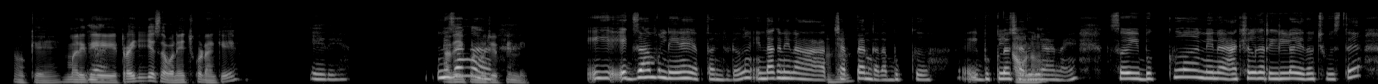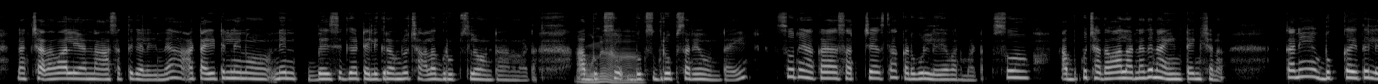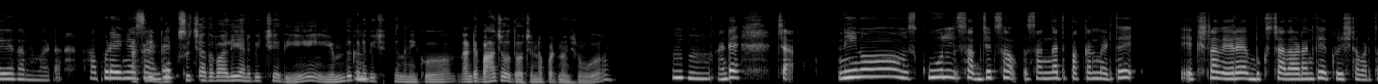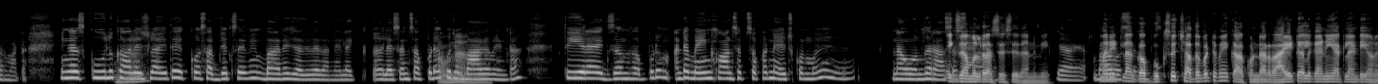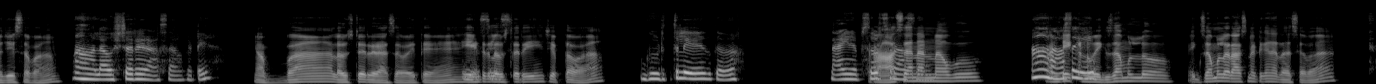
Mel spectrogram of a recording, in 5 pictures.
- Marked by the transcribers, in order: in English: "ట్రైల్"; in English: "ఎగ్జాంపుల్"; in English: "బుక్"; in English: "బుక్‌లో"; in English: "సో"; in English: "యాక్చువల్‌గా రీల్‌లో"; in English: "టైటిల్"; in English: "బేసిక్‌గా టెలిగ్రామ్‌లో"; in English: "గ్రూప్స్‌లో"; in English: "బుక్స్ గ్రూప్స్"; other background noise; in English: "సో"; in English: "సర్చ్"; in English: "సో"; in English: "బుక్"; in English: "ఇంటెన్షన్"; in English: "బుక్"; in English: "బుక్స్"; tapping; in English: "స్కూల్ సబ్జెక్ట్స్"; in English: "ఎక్స్‌ట్రా"; in English: "బుక్స్"; in English: "లైక్"; in English: "మెయిన్ కాన్సెప్ట్స్"; in English: "ఓన్‌గా"; in English: "మార్క్స్"; in English: "బుక్స్"; in English: "లవ్ స్టోరీ"; in English: "లవ్ స్టోరీ"; in English: "యెస్! యెస్!"; in English: "లవ్ స్టోరీ?"; in English: "నైన్ ఎపిసోడ్స్"; in English: "ఎగ్జామ్‌లో"
- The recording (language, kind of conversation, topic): Telugu, podcast, సొంతంగా కొత్త విషయం నేర్చుకున్న అనుభవం గురించి చెప్పగలవా?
